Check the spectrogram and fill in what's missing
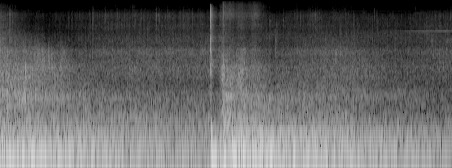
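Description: A Confringo fire spell bursts inside a closed goblin mine in Hogwarts Legacy, one sharp blast standing out over a steady low rumble of ambience.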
